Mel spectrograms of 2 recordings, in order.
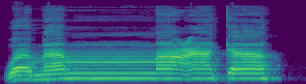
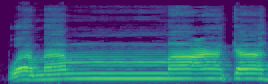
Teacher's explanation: Yang masuk mim kena dengung dah.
